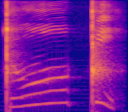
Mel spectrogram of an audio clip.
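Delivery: "toupie" as two long, separate syllables, tou, pie; scanned syllables. Shown as a demonstration. Teacher demonstrating "toupie" for children to scan, syllable by syllable. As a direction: draw out each syllable of "toupie". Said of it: "Scandez toupie".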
